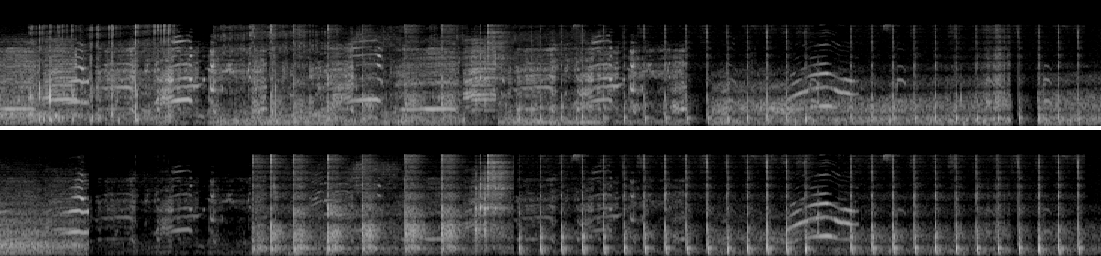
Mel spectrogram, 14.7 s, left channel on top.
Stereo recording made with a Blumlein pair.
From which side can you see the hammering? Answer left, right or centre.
right.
